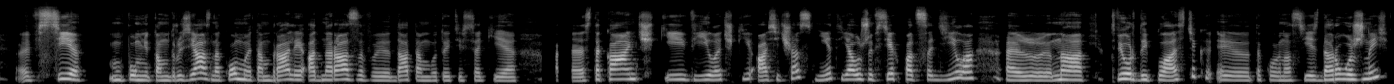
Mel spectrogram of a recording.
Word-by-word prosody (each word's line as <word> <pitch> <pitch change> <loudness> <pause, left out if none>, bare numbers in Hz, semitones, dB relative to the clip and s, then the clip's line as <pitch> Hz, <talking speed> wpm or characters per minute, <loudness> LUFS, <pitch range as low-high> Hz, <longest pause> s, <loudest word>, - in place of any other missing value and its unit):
э, 190 - -7
все- 220 +2 +4 0.2
мы 205 -1 -4
помню 205 -2 0
там, 190 -1 -2
друзья, 215 +7 +3
знакомые 215 0 0
там- 190 0 -3
брали 215 +3 +2
одноразовые, 205 -2 +1
да, 200 +4 -1
там 185 -3 -5
вот 185 +1 -10
эти 185 0 -8
всякие, 180 -2 -5 0.5
э, 165 +1 -2
стаканчики, 235 +2 +2
вилочки. 215 +4 -4
А 195 +1 +4
сейчас 245 +9 -2
нет. 235 +7 -5
Я 225 0 +2
уже 235 0 +2
всех 245 +3 -1
подсадила, 225 +6 +1 0.3
э, 190 -2 +1
на 210 0 +4 0.2
твёрдый 240 -4 +2
пластик, 210 - 0
э, 195 -2 -4
такой 205 -2 -8
у - - -5
нас 190 +1 -4
есть 200 -2 -2
дорожный. 235 - +3
210 Hz, 150 wpm, -23 LUFS, 190-230 Hz, 0.5 s, все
